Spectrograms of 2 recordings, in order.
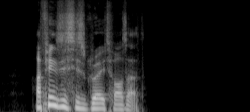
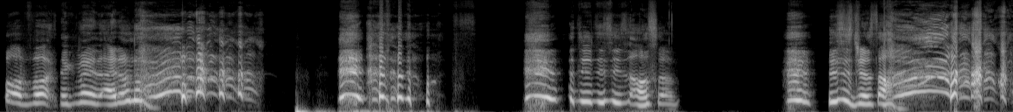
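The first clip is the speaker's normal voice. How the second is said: high, strangled words between sobs of laughter; tearful laughing, can't finish the word; crying with laughter; 14 semitones higher, slower than usual. Real, not acted. Streamer marvelling at the tool, crying with laughter. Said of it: "Man, I'm crying".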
